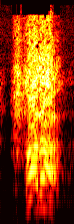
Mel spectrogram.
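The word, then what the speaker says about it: χαρά: Mire, la palabra gozo en el griego se pronuncia jara, J-A-R-A, con una tilde bien larga.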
